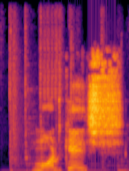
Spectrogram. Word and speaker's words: mortgage: Did you just say mortgage and plumber? That is an Indian thing.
